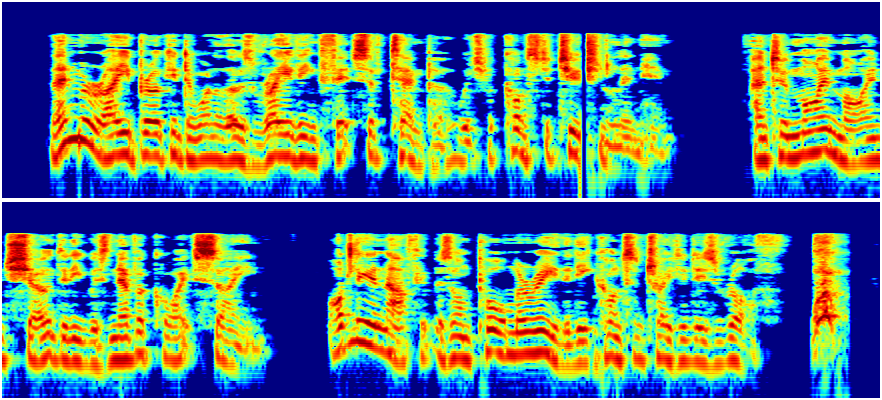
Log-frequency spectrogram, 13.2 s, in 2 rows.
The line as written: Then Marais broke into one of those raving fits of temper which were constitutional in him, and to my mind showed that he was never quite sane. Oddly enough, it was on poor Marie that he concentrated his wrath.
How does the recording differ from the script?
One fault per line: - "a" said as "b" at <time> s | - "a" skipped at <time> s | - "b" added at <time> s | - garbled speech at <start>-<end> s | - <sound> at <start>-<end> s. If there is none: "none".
- dropout at 4.3-4.4 s
- bark at 12.7-13.0 s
